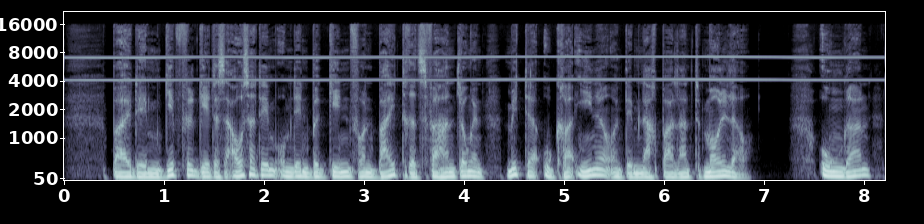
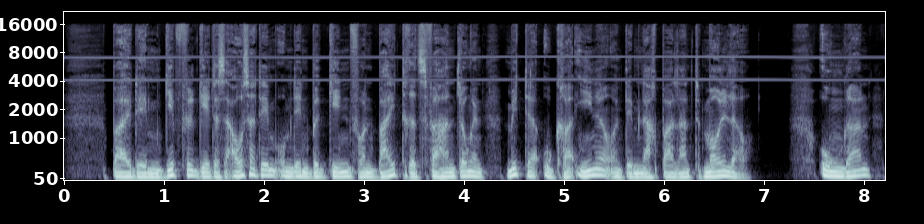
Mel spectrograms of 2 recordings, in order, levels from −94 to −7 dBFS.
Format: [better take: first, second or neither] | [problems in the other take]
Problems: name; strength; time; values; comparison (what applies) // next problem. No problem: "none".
second | high-pitched whine; loud; throughout; 7.5 kHz, 8 dB below the speech; faint in the second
